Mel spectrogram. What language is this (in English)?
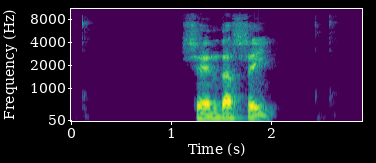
Guarani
